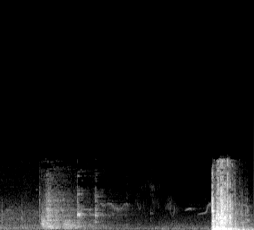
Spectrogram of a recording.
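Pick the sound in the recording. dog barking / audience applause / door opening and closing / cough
door opening and closing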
